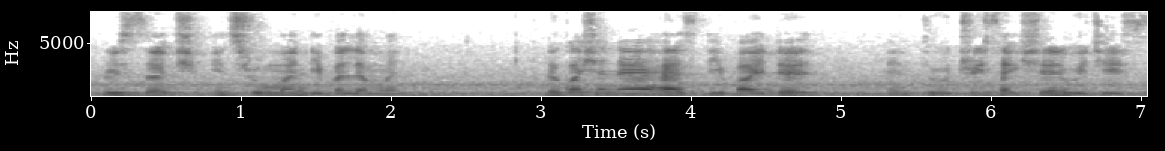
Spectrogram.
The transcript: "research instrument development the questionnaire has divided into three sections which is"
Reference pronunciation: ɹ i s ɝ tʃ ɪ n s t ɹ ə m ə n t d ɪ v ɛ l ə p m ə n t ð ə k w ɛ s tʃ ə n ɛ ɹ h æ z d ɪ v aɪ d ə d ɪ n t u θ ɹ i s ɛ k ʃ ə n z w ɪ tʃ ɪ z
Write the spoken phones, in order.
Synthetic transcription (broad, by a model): ɹ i s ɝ tʃ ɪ n s t ɹ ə m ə n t d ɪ v ɛ l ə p m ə n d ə k w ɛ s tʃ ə n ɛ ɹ h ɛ s d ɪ v aɪ d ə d ɪ n t u t ɹ i s ɛ k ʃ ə n w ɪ tʃ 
